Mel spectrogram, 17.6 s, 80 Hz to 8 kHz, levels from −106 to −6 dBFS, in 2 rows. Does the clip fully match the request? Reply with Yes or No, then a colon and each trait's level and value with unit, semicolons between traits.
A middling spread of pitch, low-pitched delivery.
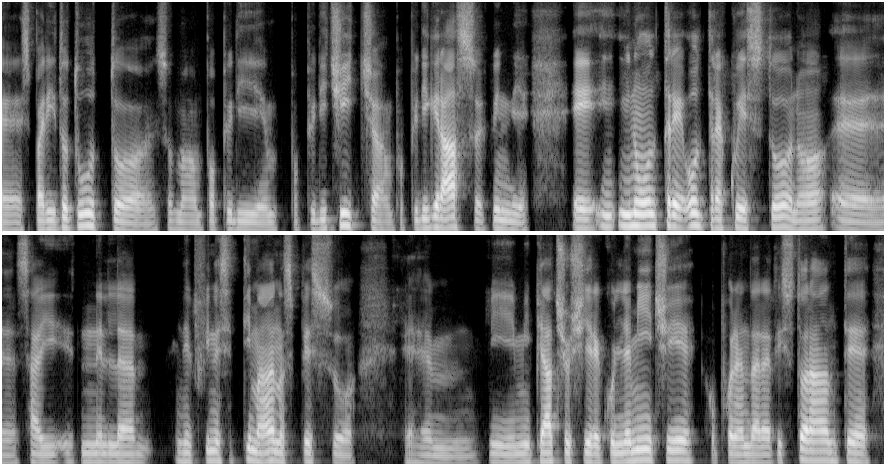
Yes: average, 3.0 semitones; low, 110 Hz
